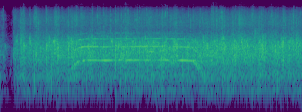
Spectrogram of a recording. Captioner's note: cheering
